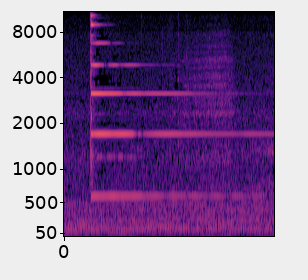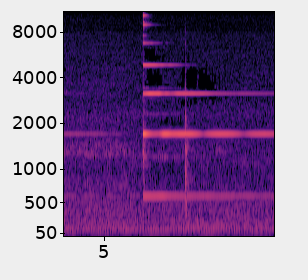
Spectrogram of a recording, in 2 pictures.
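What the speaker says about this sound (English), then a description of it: "let's chime" Chimes are struck twice, several seconds apart, and each strike rings out as a clear metallic tone with a long, slowly fading sustain in an otherwise quiet room.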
